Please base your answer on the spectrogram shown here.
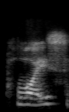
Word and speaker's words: Pleuss: e u s s poice as in choice voice or rolls royce so that's the easiest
